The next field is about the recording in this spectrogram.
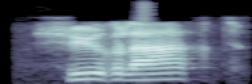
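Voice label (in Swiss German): "suurlecht", alsace Haut-Rhin; vin; mauvais amer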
